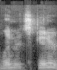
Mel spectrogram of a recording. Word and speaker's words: Lynyrd Skynyrd: MC5 the one that probably won't get mentioned Leonard Skinner pronounced yeah Lynyrd Skynyrd I mean come on almost made my list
